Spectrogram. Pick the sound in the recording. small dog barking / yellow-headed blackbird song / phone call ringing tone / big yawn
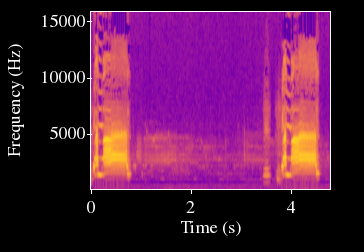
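yellow-headed blackbird song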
